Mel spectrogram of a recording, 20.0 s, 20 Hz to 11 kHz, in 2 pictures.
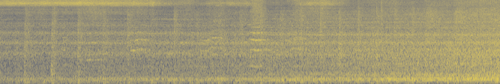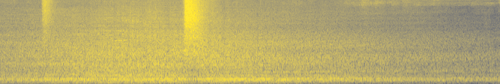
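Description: NJ Transit push-pull train of bilevel coaches departing, with an ALP-46A electric locomotive pushing at the rear. The rumble of wheels on rail and the locomotive's hum build up to a peak as the locomotive passes, with two brief sharp noises at the loudest point, then fade as the train pulls away.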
